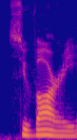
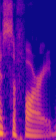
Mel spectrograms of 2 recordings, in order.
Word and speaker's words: Suvari: Jason Biggs and Mina Suvari. – Yeah. – Mina Safari. Whatever. Yeah, I just said we mispronounced names on purpose.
